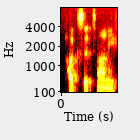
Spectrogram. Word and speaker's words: Punxsutawney: Is it Punxsutawney Phil?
